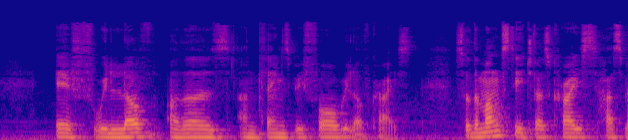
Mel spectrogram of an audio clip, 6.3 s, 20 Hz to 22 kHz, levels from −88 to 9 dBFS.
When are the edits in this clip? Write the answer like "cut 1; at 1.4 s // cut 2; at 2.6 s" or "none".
none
